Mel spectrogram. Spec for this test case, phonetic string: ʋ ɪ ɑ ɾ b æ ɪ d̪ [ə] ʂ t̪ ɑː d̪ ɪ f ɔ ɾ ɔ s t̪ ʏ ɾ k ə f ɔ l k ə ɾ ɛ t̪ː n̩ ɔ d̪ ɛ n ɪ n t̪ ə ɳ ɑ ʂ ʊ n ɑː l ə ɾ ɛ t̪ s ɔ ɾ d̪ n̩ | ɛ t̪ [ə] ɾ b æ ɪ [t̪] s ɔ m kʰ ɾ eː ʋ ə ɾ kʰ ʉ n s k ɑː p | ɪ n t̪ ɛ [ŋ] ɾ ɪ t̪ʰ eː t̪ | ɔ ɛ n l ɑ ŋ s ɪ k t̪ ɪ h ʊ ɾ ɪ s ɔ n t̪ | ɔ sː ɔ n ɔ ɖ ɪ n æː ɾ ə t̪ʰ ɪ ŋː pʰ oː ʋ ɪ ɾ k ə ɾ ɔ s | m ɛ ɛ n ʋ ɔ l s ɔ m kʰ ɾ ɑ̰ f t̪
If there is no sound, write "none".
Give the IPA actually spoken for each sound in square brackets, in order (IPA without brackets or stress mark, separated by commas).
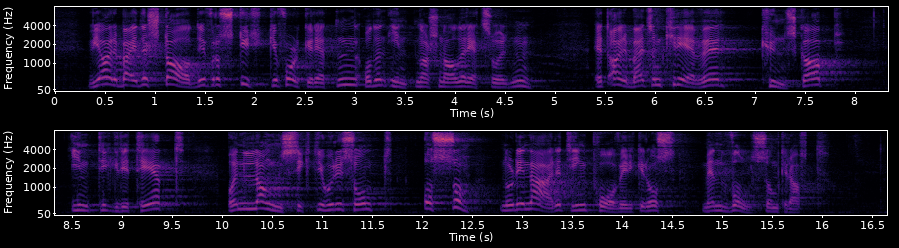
ə, ɑ, d̪, ɡ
